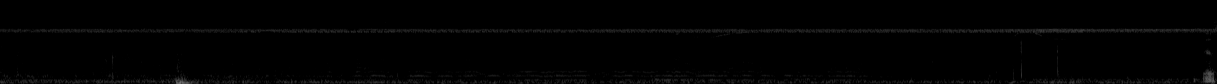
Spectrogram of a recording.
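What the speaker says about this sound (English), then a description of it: "Bees chased me out of that area." Bees buzz continuously around the listener, a steady insect drone with individual buzzes passing close, faint and outdoors.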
